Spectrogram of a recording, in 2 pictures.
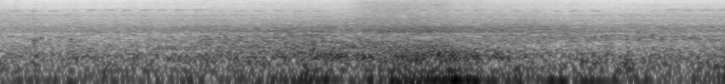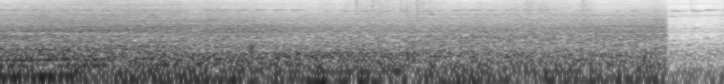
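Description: Night-time city street traffic noise: a steady rumble and tyre hiss that swells as a car passes about three seconds in, then eases.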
